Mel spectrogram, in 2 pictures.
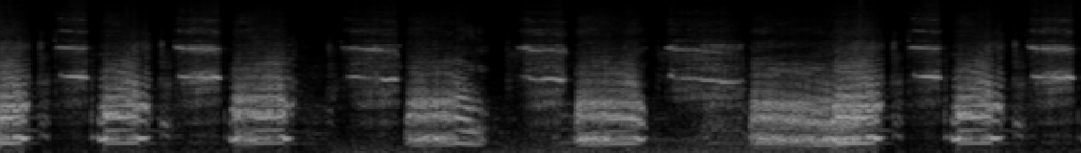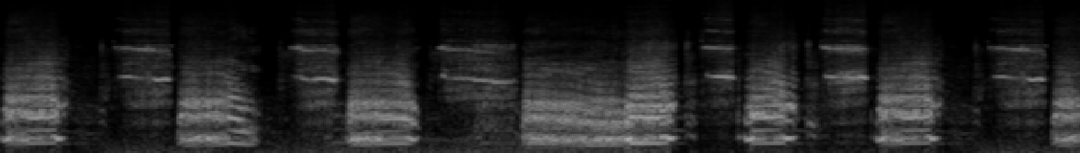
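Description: A donkey brays in a long run of harsh, alternating hee-haw notes.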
